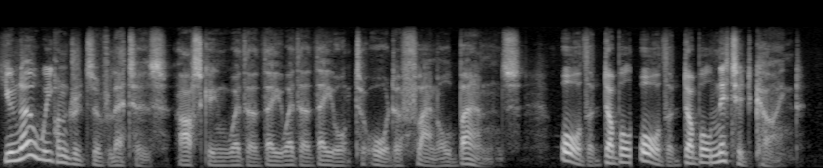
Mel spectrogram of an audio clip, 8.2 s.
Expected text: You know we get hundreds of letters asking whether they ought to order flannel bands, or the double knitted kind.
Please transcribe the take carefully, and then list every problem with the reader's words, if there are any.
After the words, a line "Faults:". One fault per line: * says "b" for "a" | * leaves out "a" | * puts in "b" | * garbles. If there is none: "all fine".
You know we hundreds of letters asking whether they whether they ought to order flannel bands, or the double or the double knitted kind.
Faults:
* leaves out "get"
* puts in "whether they"
* puts in "or the double"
